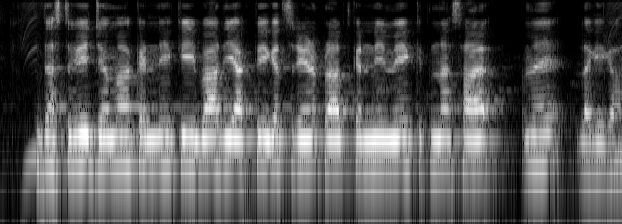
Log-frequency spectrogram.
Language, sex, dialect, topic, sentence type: Hindi, male, Marwari Dhudhari, banking, question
